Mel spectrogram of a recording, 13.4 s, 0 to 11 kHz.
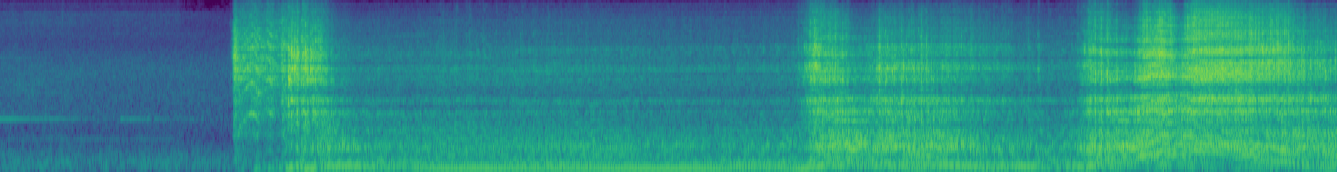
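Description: Chevrolet LT1 5.7-litre V8 with long-tube headers, an off-road Y-pipe and SLP Loudmouth 1 mufflers starts up about two seconds in and settles into a loud, lopey idle. The throttle is blipped once about eight seconds in, then revved up and down a few times near the end.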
